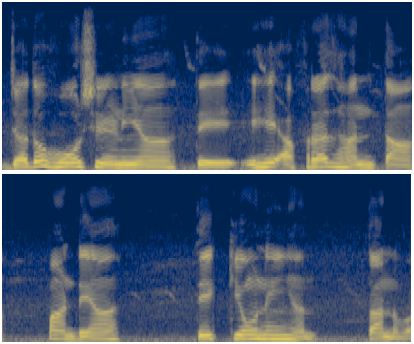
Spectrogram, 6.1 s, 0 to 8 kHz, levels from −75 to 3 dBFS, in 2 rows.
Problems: none marked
